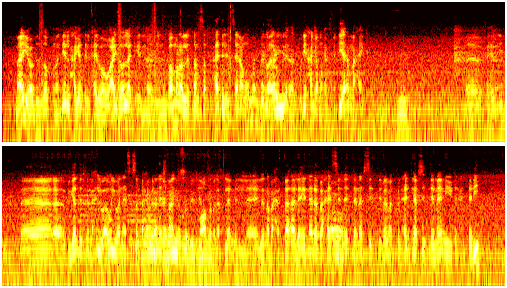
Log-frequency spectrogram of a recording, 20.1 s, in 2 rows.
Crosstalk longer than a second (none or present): present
